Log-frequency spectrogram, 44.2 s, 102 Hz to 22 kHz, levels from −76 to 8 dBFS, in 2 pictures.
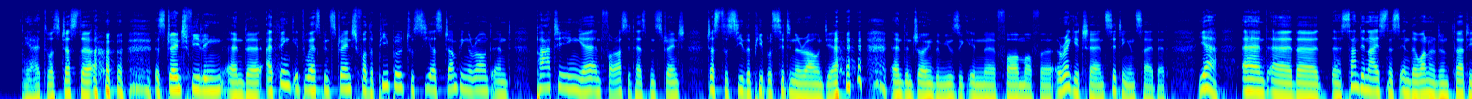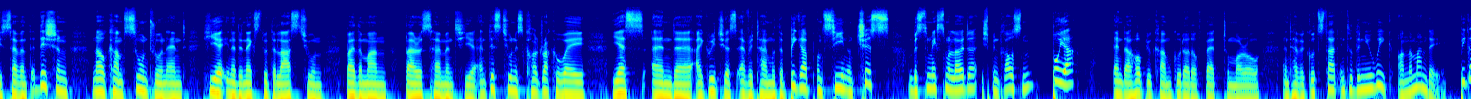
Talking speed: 195 wpm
